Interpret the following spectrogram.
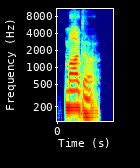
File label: "mother", Indian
